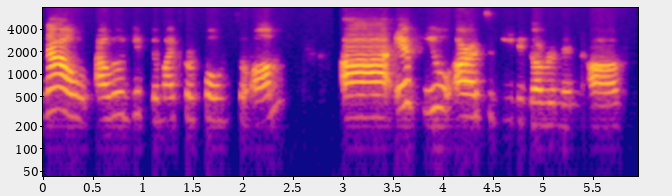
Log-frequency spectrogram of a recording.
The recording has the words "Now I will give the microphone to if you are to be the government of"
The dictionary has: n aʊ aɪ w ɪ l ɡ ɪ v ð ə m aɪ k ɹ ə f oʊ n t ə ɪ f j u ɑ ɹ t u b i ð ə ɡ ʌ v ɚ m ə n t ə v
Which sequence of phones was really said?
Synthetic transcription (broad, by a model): n aʊ aɪ w ɪ l ɡ ɪ v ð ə m aɪ k ɹ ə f oʊ n t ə ɪ f j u ɑ ɹ t u b i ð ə ɡ ʌ v ɚ m ə n t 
